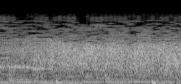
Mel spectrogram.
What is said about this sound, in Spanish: Hoy quiero mandar saludos muy especiales a nuestro municipio vecino de San Fernando que suelten los aplausos recios.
